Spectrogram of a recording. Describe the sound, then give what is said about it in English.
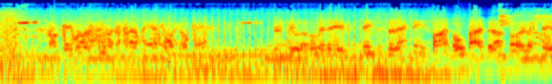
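An aircraft engine drones steadily overhead beneath voices talking throughout, a low continuous hum that stays level in loudness for the whole stretch. “Oh my god, I hope that's a plane. Oh Jesus, please be a plane.”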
